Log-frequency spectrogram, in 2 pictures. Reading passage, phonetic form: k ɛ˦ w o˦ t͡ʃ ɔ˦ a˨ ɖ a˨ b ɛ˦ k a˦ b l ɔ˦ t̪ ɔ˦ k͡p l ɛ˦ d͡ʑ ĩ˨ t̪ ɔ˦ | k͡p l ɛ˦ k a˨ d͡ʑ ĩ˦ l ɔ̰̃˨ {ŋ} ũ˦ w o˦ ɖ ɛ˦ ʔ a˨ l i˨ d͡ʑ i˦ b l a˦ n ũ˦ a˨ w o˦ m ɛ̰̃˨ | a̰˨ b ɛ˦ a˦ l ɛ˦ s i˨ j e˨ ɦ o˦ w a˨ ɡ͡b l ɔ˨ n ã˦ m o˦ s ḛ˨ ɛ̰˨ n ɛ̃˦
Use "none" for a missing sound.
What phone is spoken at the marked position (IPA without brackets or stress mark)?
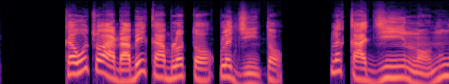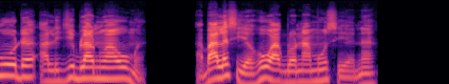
n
